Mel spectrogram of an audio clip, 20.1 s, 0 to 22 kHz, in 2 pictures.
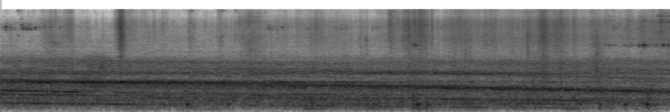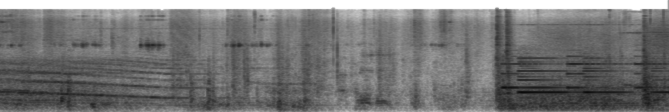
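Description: Electric commuter train's traction motors whining as it brakes into a station, several tones falling steadily in pitch, fading out as the train comes to a stop about 13 seconds in. A few seconds later a sudden louder sound with several steady tones begins.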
